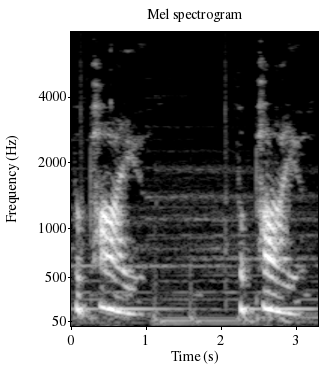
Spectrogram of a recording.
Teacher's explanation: a p a y a p a p a y a it has three syllables the second syllable pie carries the main stress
